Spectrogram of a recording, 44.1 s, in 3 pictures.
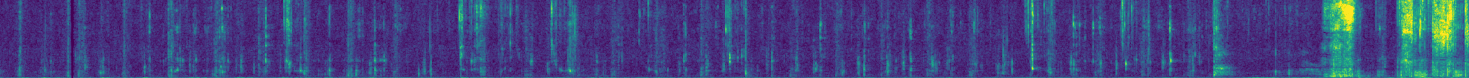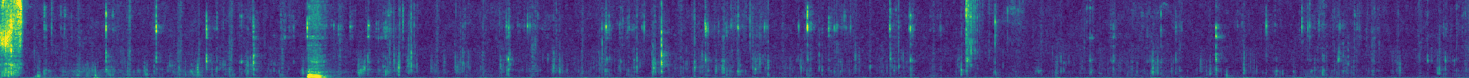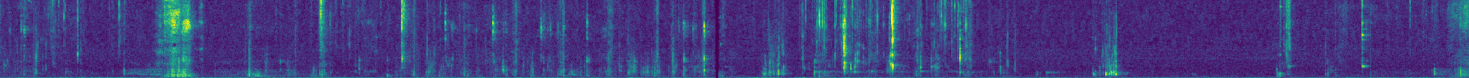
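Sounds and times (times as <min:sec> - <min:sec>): wet chewing and lip-smacking: 0:00.0 - 0:40.7.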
